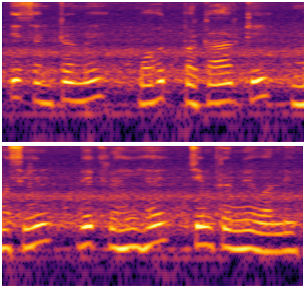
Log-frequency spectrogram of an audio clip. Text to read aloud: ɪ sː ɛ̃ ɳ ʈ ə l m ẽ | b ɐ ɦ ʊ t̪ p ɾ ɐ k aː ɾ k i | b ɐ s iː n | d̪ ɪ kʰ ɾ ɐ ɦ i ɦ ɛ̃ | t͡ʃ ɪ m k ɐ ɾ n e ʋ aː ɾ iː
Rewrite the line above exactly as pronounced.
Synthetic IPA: ɪ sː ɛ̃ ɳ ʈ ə ɾ m ẽ | b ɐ ɦ ʊ t̪ p ɾ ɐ k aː ɾ k i | m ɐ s iː n | d̪ ɪ kʰ ɾ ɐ ɦ i ɦ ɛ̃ | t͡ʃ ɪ m k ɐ ɾ n e ʋ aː l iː

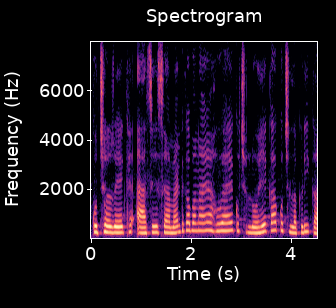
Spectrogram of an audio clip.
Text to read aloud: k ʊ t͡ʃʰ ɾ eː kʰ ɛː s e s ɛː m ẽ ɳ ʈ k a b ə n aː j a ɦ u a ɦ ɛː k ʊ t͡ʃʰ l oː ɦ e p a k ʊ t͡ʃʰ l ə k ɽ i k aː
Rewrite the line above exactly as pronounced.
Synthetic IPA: k ʊ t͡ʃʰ ɾ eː kʰ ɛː s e s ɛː m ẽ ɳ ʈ k a b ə n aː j a ɦ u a ɦ ɛ k ʊ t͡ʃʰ l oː ɦ e k a k ʊ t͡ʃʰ l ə k ɽ i k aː

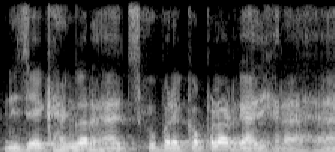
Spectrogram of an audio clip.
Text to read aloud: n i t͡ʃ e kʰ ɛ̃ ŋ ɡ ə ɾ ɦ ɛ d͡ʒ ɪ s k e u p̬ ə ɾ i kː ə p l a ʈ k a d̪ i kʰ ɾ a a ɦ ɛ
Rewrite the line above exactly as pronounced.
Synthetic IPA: n i t͡ʃ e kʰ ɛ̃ ŋ ɡ ə ɾ ɦ ɛ d͡ʒ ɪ s k e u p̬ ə ɾ e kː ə p l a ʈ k a d̪ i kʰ ɾ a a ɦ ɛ

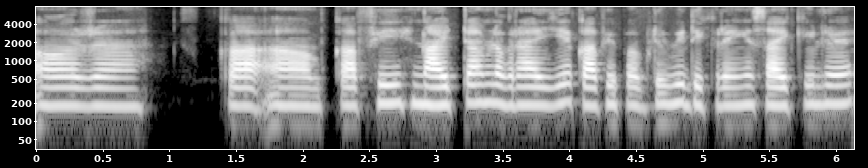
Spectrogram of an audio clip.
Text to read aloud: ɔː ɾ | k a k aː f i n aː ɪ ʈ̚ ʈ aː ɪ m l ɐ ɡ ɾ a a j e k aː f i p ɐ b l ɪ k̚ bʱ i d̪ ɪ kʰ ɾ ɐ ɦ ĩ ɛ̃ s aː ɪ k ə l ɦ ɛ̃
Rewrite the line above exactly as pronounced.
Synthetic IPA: ɔː ɾ | k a k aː f i n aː ɪ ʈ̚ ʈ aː ɪ m l ɐ ɡ ɾ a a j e k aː f i p ɐ b l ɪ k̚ bʱ i d̪ ɪ kʰ ɾ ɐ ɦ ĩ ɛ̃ s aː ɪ k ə l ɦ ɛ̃

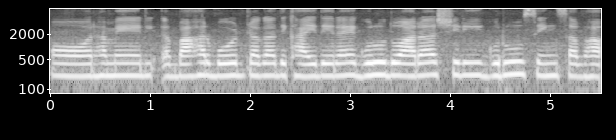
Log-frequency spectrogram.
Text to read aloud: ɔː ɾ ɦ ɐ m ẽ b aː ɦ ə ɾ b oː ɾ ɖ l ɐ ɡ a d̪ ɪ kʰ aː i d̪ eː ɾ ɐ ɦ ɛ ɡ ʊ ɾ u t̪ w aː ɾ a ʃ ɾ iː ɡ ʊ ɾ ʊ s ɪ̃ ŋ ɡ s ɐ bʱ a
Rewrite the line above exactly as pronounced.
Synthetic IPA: ɔː ɾ ɦ ɐ m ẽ b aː ɦ ə ɾ b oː ɾ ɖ l ɐ ɡ a d̪ ɪ kʰ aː i d̪ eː ɾ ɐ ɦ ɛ ɡ ʊ ɾ u d̪ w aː ɾ a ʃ ɾ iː ɡ ʊ ɾ u s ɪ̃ ŋ ɡ s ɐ bʱ a

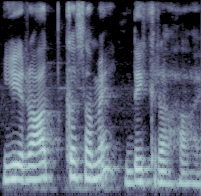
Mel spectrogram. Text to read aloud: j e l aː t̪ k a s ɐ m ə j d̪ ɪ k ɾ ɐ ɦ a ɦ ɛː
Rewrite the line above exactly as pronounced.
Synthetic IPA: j e ɾ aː t̪ k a s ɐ m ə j d̪ ɪ kʰ ɾ ɐ ɦ a ɦ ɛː

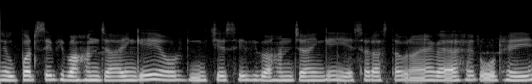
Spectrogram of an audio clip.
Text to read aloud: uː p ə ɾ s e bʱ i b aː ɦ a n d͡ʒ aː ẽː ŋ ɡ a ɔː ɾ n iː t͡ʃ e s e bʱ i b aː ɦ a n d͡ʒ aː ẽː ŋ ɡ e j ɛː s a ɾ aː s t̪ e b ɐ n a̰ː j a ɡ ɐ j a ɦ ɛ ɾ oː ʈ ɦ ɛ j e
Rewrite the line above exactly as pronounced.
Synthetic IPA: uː p ə ɾ s e bʱ i b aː ɦ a n d͡ʒ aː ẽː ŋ ɡ e ɔː ɾ n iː t͡ʃ e s e bʱ i b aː ɦ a n d͡ʒ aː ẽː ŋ ɡ e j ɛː s a ɾ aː s t̪ a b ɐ n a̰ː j a ɡ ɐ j a ɦ ɛ ɾ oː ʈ ɦ ɛ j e

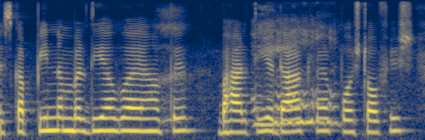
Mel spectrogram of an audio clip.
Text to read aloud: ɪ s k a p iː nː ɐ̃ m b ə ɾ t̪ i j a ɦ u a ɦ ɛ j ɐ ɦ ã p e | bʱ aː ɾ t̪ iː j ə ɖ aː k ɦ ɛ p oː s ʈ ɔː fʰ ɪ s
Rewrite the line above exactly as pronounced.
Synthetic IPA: ɪ s k a p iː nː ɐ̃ m b ə ɾ d̪ i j a ɦ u a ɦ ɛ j ɐ ɦ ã p e | bʱ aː ɾ t̪ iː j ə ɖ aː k ɦ ɛ p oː s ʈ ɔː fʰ ɪ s

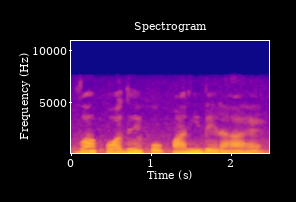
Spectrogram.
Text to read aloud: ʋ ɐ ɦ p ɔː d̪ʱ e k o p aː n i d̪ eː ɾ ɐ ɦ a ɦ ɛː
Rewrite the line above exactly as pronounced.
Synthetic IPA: ʋ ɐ ɦ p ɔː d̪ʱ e k o p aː n i d̪ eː ɾ ɐ ɦ a ɦ ɛː

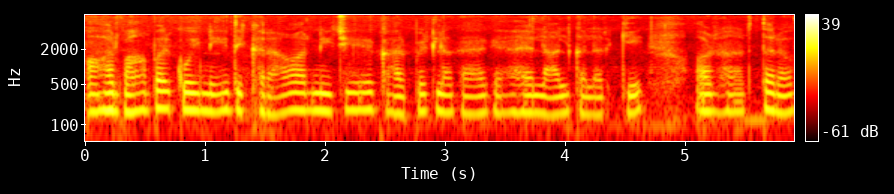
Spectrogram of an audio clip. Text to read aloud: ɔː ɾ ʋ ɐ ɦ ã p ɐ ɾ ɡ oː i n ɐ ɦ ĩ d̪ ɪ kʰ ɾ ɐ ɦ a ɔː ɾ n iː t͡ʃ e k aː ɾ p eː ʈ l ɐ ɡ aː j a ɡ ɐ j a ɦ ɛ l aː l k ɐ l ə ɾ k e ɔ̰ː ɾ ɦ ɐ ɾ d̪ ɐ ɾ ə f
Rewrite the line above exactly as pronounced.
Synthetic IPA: ɔː ɾ ʋ ɐ ɦ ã p ɐ ɾ k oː i n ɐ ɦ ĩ d̪ ɪ kʰ ɾ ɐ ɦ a ɔː ɾ n iː t͡ʃ e k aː ɾ p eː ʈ l ɐ ɡ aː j a ɡ ɐ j a ɦ ɛ l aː l k ɐ l ə ɾ k e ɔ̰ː ɾ ɦ ɐ ɾ t̪ ɐ ɾ ə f

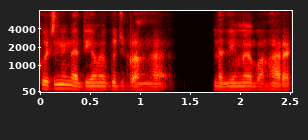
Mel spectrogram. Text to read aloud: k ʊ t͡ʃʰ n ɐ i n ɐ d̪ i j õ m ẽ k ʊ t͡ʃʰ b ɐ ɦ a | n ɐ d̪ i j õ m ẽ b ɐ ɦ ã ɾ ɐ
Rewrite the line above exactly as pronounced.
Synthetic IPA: k ʊ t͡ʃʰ n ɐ i n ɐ d̪ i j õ m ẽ k ʊ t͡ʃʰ b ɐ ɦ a | n ɐ d̪ i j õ m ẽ b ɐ ɦ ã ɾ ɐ

